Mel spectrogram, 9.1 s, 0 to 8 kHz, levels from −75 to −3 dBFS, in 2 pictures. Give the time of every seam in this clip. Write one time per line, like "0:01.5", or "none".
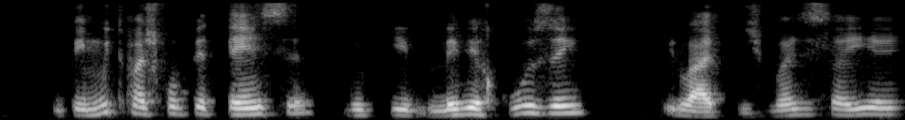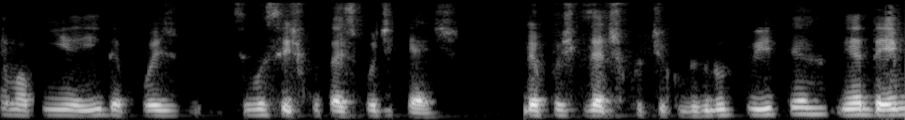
0:03.3
0:04.7
0:07.1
